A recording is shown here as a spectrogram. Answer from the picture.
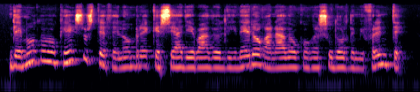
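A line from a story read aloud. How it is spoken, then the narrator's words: Jovial tone. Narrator (Spanish): le dijo con tono jovial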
